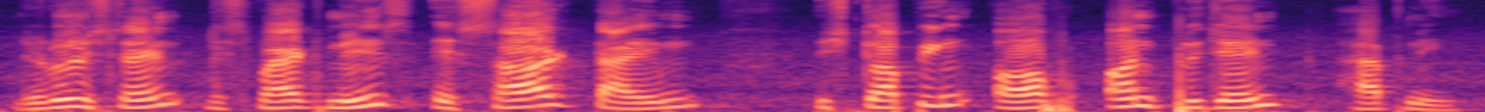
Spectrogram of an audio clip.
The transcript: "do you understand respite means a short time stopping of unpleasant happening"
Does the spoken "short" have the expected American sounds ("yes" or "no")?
no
